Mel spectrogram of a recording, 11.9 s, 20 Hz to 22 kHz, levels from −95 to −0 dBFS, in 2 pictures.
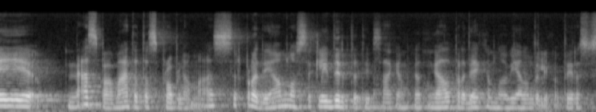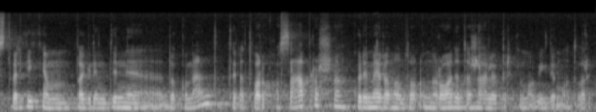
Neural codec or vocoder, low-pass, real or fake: vocoder, 44.1 kHz, 128 mel bands every 512 samples, BigVGAN v2; 14.4 kHz; fake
